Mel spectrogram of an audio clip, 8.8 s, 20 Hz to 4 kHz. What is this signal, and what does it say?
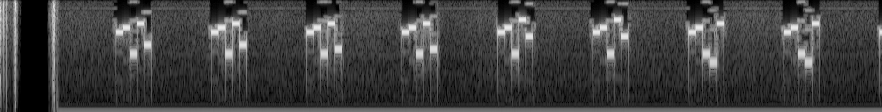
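Five-tone selective call (ZVEI), heard as quick runs of five tones, tones of about 80 ms. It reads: 89305 89305 89304 89304 89337 89337 89310 89310
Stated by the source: ZVEI five-tone selective call 89229, received on an SDR.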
